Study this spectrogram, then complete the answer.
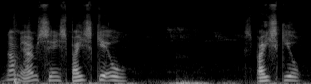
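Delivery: high put-on Scottish voice; mock Scottish accent, earnestly practising. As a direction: keep insisting in high-pitched Scots. Scottish side of accent misunderstanding.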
